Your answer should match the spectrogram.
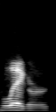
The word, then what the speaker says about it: Leghorn: liquors so if there's Leghorn you know foghorn leghorn he's a licker the actual way you pronounce this legger but those are the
